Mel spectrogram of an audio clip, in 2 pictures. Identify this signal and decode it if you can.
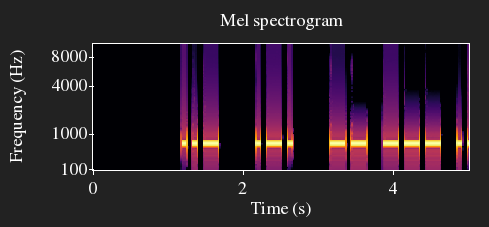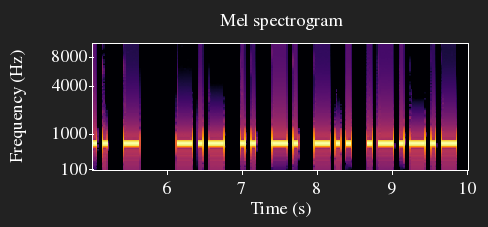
Morse code, heard as a keyed tone, about 17 wpm, 700 Hz. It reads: U R MOST KIND.
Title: Sentences from Top 200 Words and Abbreviations 17wpm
